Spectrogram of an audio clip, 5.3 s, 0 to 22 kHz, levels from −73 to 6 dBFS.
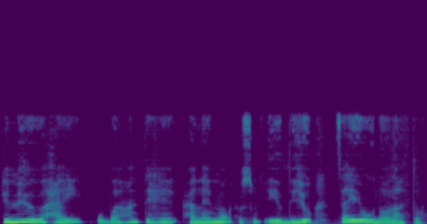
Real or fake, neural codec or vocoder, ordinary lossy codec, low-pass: fake; codec, 24 kHz, 1 kbps, SNAC; none; 10.8 kHz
